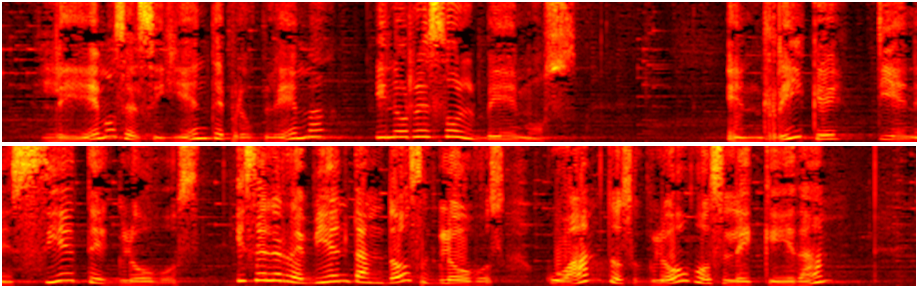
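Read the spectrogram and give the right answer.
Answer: 5 globos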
